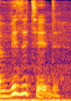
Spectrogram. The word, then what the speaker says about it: visited: way to do it repeat the verb visited yeah visited so it has an ID sort of pronunciation at the end visited another example is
